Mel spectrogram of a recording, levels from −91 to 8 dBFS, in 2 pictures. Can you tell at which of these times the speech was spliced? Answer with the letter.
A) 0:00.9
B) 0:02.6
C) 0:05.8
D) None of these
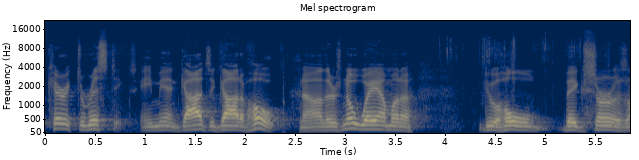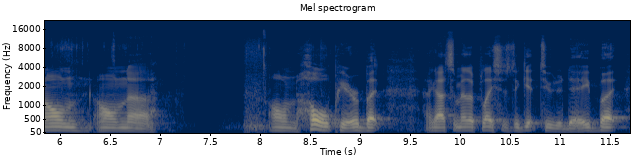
B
